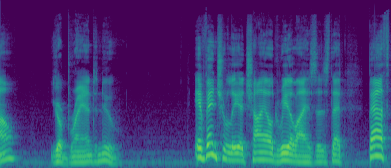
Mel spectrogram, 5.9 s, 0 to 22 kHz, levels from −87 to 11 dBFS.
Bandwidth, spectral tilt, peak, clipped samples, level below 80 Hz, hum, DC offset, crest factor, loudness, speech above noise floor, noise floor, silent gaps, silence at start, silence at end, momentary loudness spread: 16.5 kHz; -5.5 dB/octave; 0 dBFS; under 0.1%; -48 dBFS; none; under 0.1%; 18 dB; -17 LUFS; 31 dB; -47 dBFS; none; 0 s; 0.05 s; 9 LU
